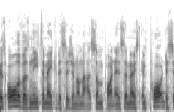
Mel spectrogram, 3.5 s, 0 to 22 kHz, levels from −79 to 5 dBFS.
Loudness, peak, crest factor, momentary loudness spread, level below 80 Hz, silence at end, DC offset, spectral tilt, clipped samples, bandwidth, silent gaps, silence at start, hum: -24 LUFS; -8 dBFS; 16 dB; 9 LU; -60 dBFS; 0 s; under 0.1%; -5.5 dB/octave; under 0.1%; 13 kHz; none; 0 s; none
